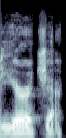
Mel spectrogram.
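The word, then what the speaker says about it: Jiříček: I think an interesting thing about Fabro going to Columbus, Frank, is David Juracek.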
